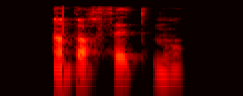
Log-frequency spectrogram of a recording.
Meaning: imperfectly
- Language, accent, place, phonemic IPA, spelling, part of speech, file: French, France, Lyon, /ɛ̃.paʁ.fɛt.mɑ̃/, imparfaitement, adverb, LL-Q150 (fra)-imparfaitement.wav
